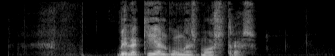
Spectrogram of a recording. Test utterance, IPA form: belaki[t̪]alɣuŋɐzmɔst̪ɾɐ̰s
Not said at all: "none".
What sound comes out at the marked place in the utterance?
none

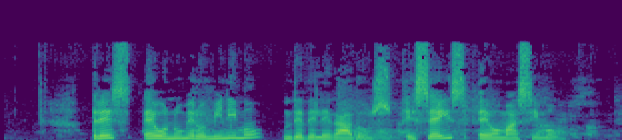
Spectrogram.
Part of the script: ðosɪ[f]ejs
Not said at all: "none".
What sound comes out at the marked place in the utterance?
s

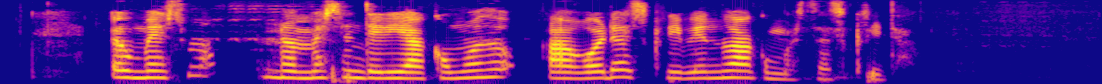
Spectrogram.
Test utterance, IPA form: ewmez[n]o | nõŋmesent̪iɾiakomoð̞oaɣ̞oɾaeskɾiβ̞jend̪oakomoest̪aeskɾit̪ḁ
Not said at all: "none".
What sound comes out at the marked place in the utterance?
m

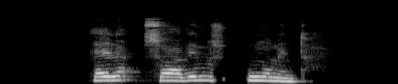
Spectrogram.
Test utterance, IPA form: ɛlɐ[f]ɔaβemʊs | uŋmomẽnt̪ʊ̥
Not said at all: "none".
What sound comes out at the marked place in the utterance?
s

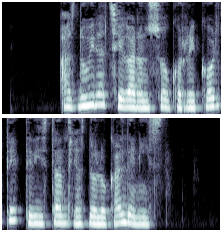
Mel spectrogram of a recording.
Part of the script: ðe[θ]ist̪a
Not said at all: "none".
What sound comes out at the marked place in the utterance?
ð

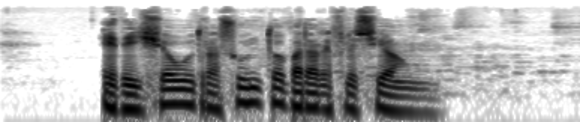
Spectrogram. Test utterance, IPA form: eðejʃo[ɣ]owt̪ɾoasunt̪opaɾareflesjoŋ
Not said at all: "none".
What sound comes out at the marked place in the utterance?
w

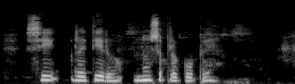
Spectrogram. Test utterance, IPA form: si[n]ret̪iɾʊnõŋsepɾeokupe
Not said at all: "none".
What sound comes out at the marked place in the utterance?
none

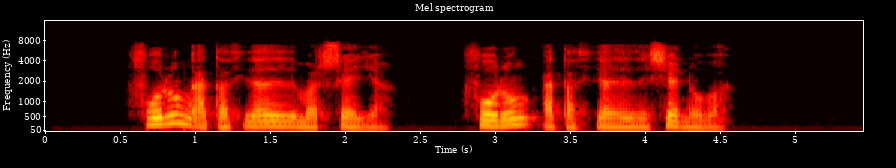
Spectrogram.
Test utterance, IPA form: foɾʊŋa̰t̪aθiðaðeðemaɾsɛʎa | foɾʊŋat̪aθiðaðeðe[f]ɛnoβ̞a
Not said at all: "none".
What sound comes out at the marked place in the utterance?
ʃ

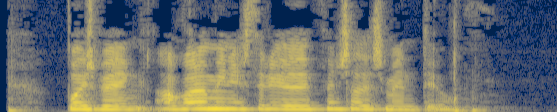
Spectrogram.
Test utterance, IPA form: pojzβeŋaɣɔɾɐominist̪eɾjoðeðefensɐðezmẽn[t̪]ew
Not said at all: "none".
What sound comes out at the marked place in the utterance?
t̪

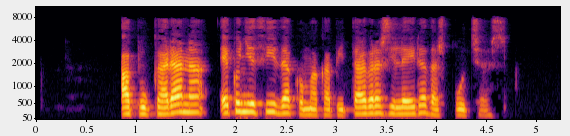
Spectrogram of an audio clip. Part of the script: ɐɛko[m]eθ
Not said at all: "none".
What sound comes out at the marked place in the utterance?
ɲ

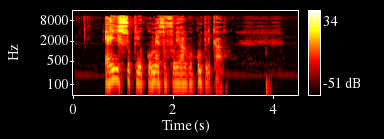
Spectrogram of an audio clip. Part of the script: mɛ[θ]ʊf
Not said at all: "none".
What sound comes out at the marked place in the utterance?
θ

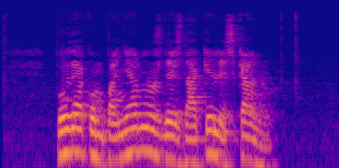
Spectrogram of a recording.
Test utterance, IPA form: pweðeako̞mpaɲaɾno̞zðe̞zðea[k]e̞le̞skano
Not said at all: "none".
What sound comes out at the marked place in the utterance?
k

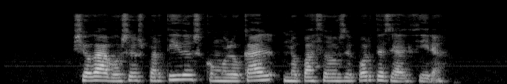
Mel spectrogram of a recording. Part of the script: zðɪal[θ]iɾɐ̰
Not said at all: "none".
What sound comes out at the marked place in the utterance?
θ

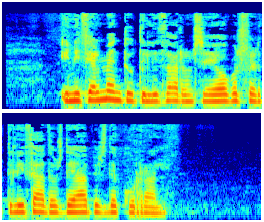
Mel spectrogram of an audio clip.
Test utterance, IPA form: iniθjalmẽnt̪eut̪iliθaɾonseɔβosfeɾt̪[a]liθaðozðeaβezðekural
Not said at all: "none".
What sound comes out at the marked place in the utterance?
i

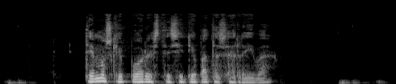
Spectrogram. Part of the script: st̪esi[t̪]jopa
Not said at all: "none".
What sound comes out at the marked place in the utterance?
t̪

